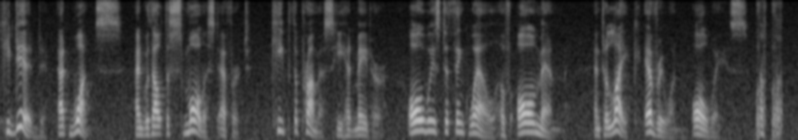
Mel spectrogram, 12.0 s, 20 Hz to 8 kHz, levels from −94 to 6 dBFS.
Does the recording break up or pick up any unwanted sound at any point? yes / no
yes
